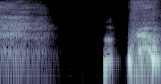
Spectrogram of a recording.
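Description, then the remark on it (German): A single sneeze: a brief breathy intake, a short pause, then a sharp, explosive burst with a noisy rush of air trailing off. “Gesundheit.”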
